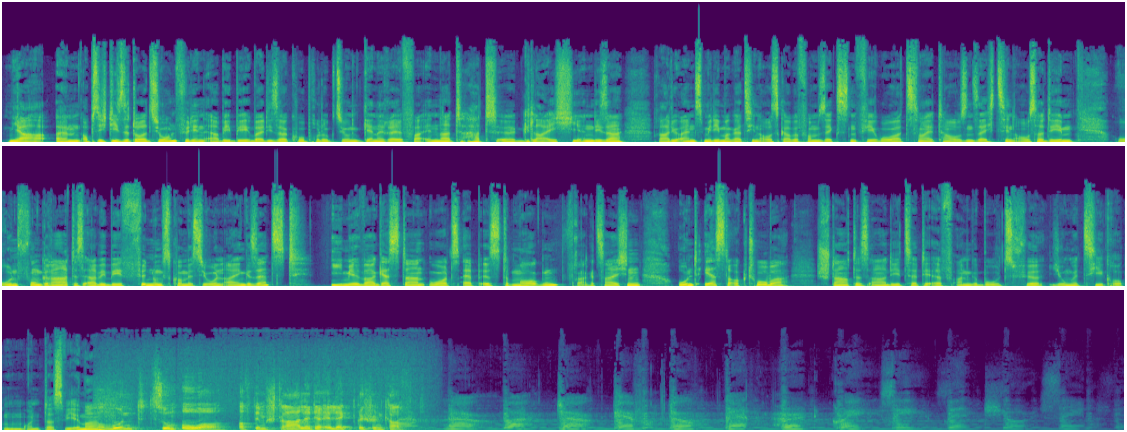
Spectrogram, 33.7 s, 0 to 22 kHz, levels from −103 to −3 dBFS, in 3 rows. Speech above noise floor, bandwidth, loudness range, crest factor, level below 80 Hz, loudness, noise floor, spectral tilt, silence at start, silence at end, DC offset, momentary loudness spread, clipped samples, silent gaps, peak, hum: 42 dB; 16.5 kHz; 18 LU; 14 dB; -40 dBFS; -13 LUFS; -55 dBFS; -4.5 dB/octave; 0.05 s; 1.65 s; under 0.1%; 19 LU; under 0.1%; none; 0 dBFS; none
